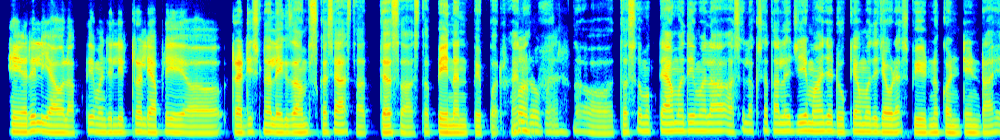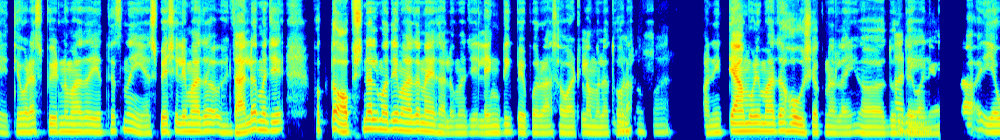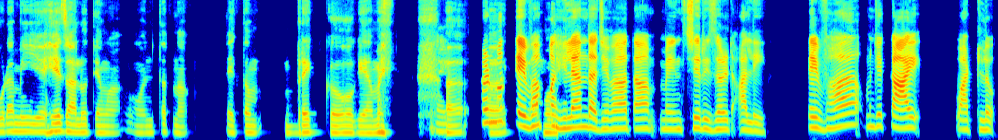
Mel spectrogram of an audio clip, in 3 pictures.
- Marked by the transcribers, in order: in English: "लिटरली"; in English: "एक्झाम्स"; in English: "ऑप्शनलमध्ये"; laughing while speaking: "ब्रेक अ, हो गया मैं"; in Hindi: "अ, हो गया मैं"; in English: "राइट"
- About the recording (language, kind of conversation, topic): Marathi, podcast, अपयशानंतर तुम्ही पुन्हा नव्याने सुरुवात कशी केली?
